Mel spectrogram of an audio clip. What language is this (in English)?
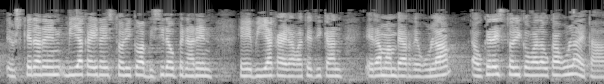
Basque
